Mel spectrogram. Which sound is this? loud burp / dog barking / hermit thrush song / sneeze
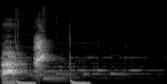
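dog barking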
